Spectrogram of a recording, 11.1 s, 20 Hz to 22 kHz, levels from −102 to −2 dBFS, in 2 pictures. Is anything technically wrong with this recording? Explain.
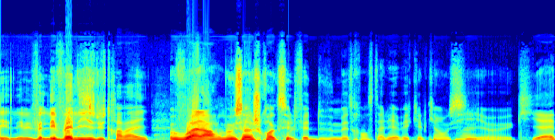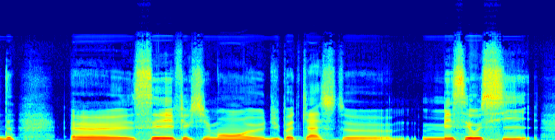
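Yes. Between 0.65 and 0.72 s, just before "du travail", and again from 1.85 to 1.91 s, between "du travail" and "mais ça je crois", the likely cause is microphone overload. Input gain set too high drives peaks about 6 dB and then about 3 dB past the converter's ceiling. Their tops are sheared flat, with roughly a tenth and then a smaller share of samples clipped, giving those loudest moments a harsh, crackling edge.

Right on the second distorted peak, at 1.88 s, the microphone volume is stepped down by 3 dB. It drops again by 6 dB at 2.88 s, between "je crois que c'est" and "le fait de m'être". This points to call software reacting to the clipping by cutting the device's input level in steps. Voice and background fall together, abruptly, at each point.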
